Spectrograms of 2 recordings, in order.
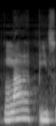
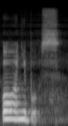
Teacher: paroxítonos, penúltima mais forte. Penúltima sílaba mais forte. E proparoxítonos, antepenúltima sílaba mais forte.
